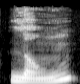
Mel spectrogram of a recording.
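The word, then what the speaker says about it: 龙: my dragon say hi dragon in Chinese is long long be careful that the pinky looks like long in English but make sure to pronounce it the Chinese way which is long number six how to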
